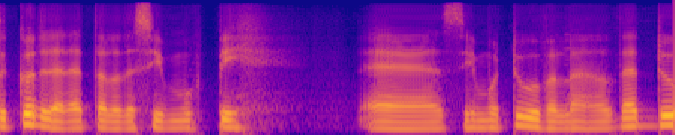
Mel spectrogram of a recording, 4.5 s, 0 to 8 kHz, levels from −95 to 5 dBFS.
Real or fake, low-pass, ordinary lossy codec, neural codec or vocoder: fake; 7.2 kHz; none; codec, 16 kHz, 0.2 kbps, FocalCodec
